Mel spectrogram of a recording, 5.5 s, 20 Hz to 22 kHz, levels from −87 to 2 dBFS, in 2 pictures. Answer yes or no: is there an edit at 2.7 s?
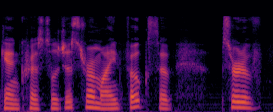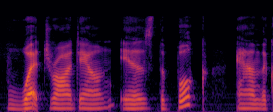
yes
